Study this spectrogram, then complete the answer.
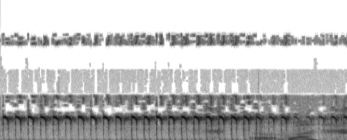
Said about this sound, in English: What? The alarm, honey.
